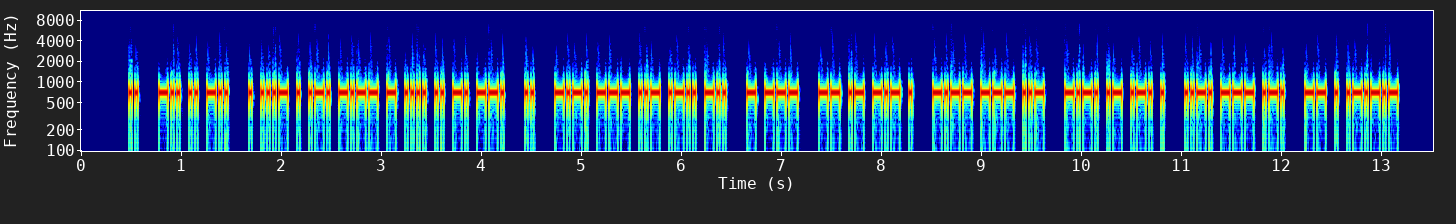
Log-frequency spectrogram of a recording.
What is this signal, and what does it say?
Morse code, heard as a keyed tone, about 37 wpm, 700 Hz. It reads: I DID EVERYTHING I COULD TO MAKE YOU CARE FOR ME.
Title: Sentences from Top 1000 Words - Review Part 1 - 40wpm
